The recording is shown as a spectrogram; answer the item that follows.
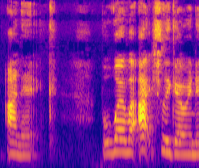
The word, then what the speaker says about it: Alnwick: saying the name wrong, I've been saying Alnwick rather than 'Annick'.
